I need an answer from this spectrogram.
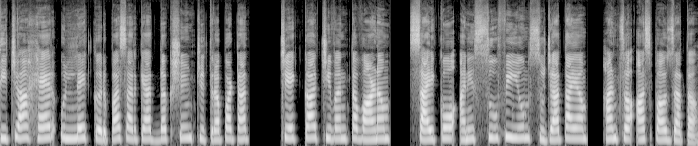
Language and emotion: Goan Konkani, neutral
